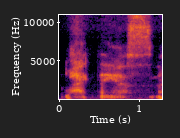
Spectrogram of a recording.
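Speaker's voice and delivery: whispered very softly, showing how quiet; hushed whisper. Shown as a demonstration. Host showing viewers how she must talk, whispering. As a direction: drop to a bare whisper. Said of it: "gonna have to talk really".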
